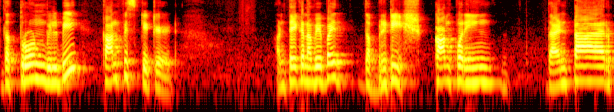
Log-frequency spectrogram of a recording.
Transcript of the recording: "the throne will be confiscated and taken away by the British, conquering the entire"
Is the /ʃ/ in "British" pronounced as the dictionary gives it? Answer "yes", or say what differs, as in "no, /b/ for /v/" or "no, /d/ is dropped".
yes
